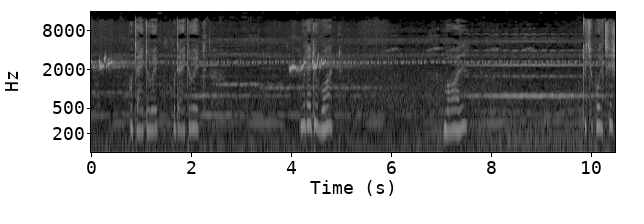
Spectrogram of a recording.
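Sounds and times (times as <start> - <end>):
short high bird chirp: 0.0 - 1.8, 3.2 - 7.7
bird calling in speech-like phrases: 0.0 - 10.2
speech: 0.8 - 2.5, 4.2 - 5.1, 7.0 - 7.6, 9.8 - 10.4.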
